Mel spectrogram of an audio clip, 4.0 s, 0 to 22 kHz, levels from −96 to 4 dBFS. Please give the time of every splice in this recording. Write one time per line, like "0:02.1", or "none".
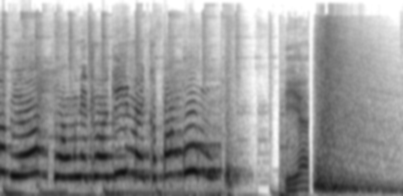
0:03.0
